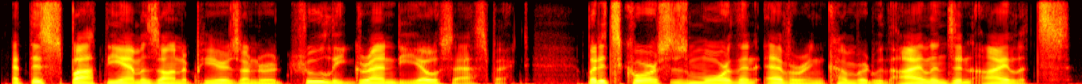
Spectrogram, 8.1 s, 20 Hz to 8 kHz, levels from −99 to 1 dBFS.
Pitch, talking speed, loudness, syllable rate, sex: 110 Hz, 170 wpm, -21 LUFS, 5.2 syllables/s, male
